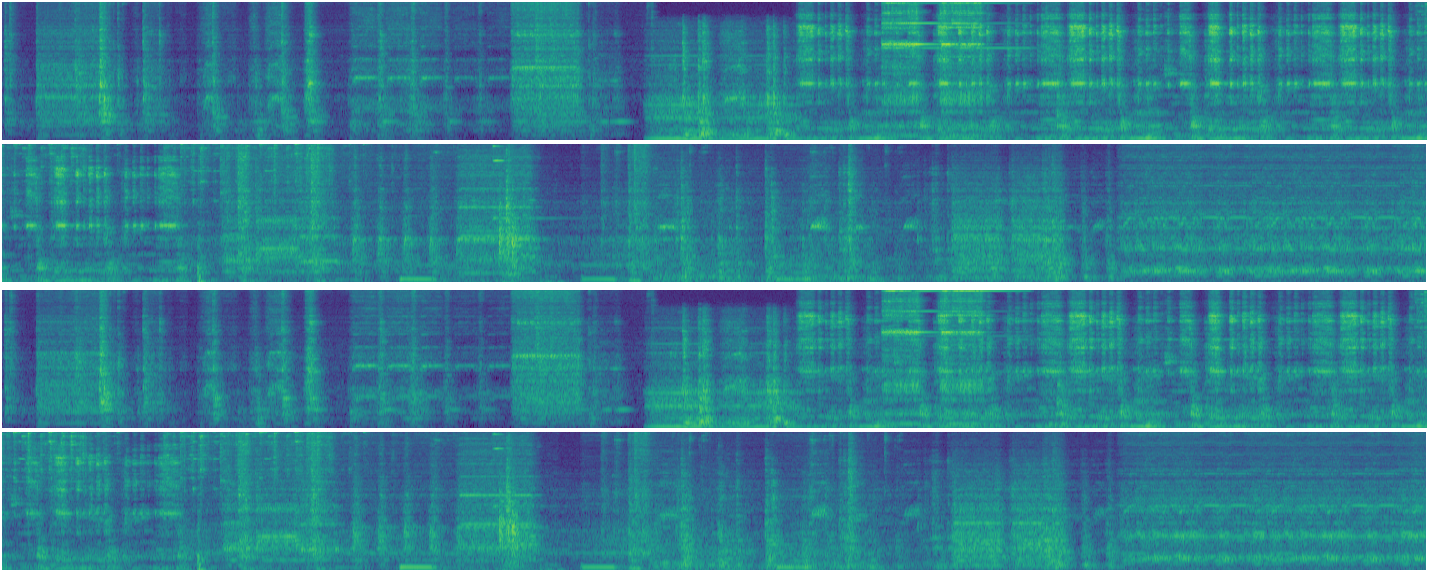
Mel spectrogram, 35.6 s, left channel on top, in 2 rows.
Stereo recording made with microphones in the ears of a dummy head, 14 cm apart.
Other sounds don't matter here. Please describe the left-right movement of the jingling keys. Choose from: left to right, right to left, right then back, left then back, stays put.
left then back.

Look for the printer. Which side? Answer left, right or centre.
left.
